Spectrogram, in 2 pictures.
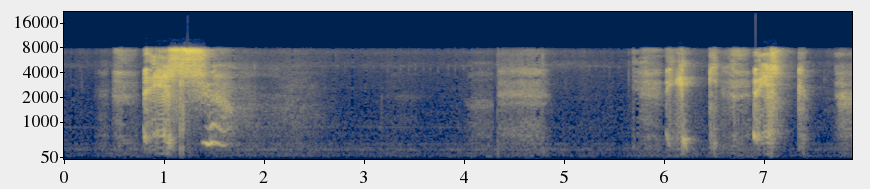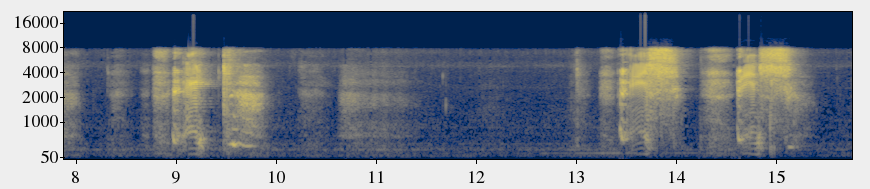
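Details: Female with a tickly nose all day and earlier sneezes in doubles or sets of four, no known trigger: a rapid run of very strong sneezes in quick clusters, with panting breaths between them as she struggles for breath; paroxysmal sneezing fit.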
